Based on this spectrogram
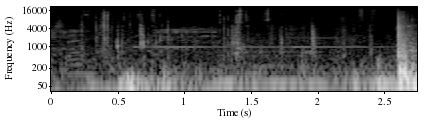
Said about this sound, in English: at one point, he grabbed a particularly fickle ram and lifted him quite awkwardly into the van and slammed the door shut behind him.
